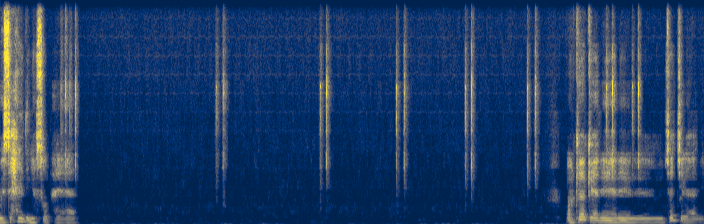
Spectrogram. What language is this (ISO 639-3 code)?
ara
